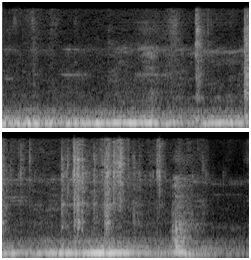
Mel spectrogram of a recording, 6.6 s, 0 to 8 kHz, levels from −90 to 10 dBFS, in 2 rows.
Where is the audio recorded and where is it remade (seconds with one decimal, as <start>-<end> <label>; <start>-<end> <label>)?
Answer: 0.0-1.5 recorded; 1.5-3.9 remade; 3.9-4.6 recorded; 4.6-5.7 remade; 5.7-6.6 recorded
